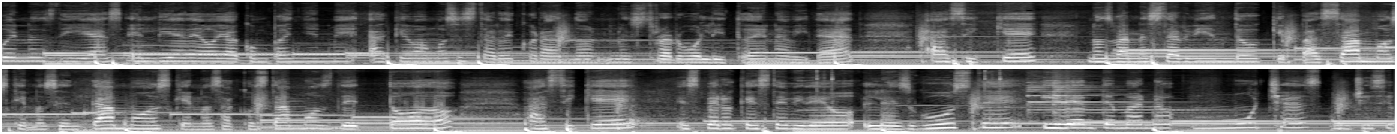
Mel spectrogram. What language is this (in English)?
Spanish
